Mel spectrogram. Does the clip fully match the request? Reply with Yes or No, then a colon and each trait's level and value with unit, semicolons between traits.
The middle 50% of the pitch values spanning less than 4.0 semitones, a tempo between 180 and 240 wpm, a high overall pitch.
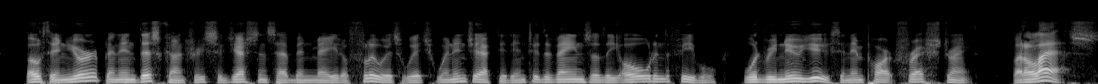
No: average, 3.2 semitones; average, 185 wpm; low, 110 Hz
